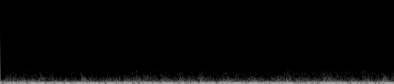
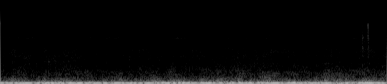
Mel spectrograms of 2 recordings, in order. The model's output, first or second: second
